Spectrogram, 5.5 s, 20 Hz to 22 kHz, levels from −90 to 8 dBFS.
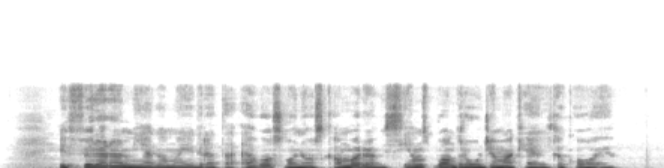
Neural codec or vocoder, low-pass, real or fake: vocoder, 24 kHz, 100 mel bands, Vocos; 10.8 kHz; fake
